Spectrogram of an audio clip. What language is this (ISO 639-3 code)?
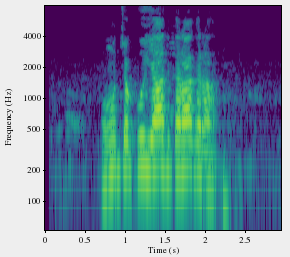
ssi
